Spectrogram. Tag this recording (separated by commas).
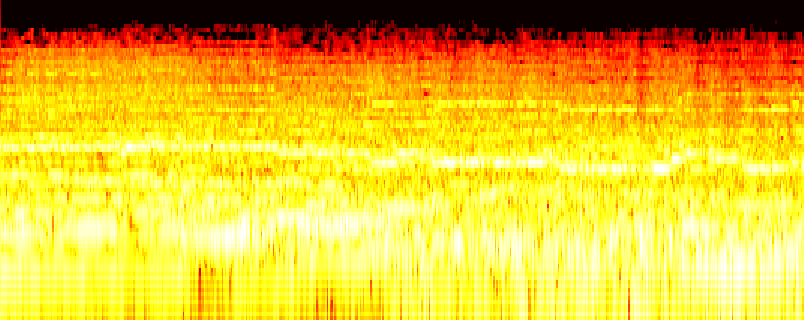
Music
